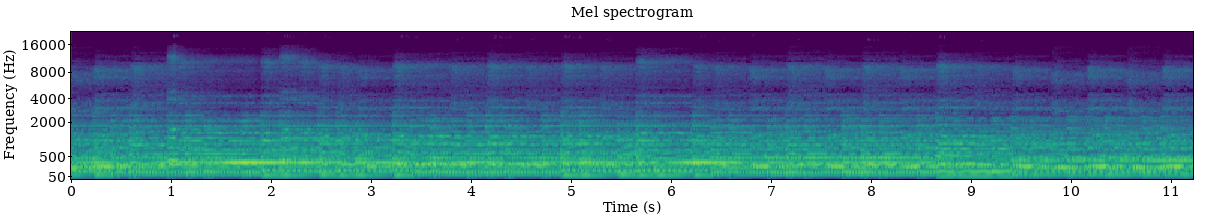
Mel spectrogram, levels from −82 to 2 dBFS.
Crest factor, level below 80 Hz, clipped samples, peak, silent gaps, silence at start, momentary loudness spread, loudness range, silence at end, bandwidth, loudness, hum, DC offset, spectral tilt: 12 dB; -42 dBFS; under 0.1%; -6 dBFS; none; 0 s; 4 LU; 2 LU; 0 s; 13.5 kHz; -20 LUFS; none; under 0.1%; -7 dB/octave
